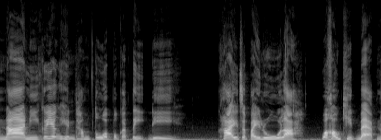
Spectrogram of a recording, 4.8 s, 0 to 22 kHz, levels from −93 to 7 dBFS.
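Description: Nothing in the speech stood out as a technical problem on listening.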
